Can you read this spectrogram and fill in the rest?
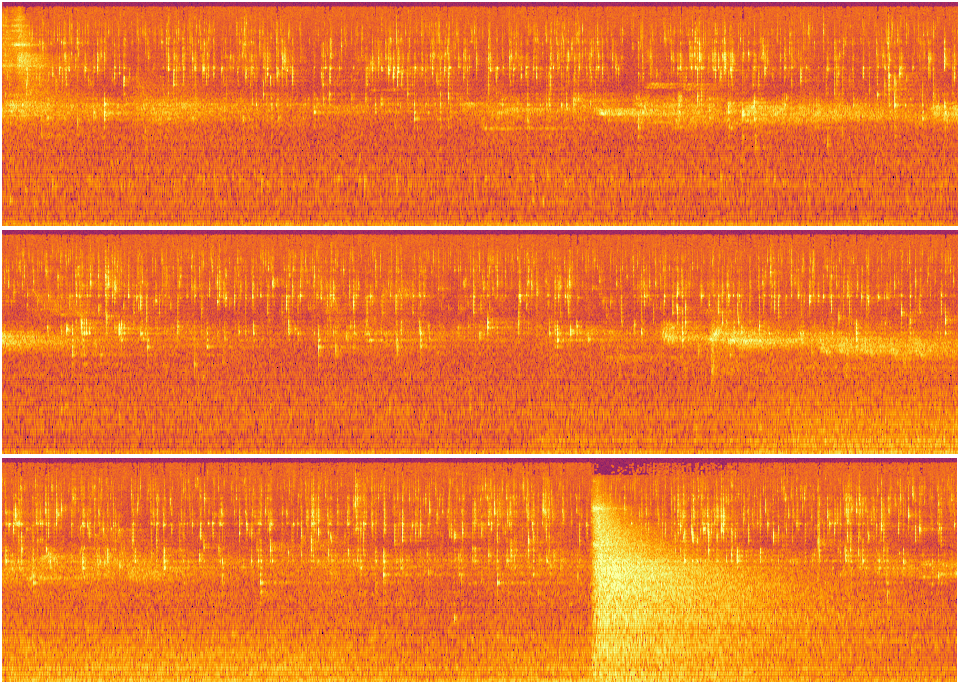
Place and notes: impressive architecture by architects Schultes & Frank, great acoustic inside. in the middle o this space, there's a little fountain with a white egg floating over the water. the deep rumble comes from the heavy iron gates at the entrance.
